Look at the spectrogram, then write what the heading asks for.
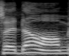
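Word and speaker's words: סדום: cities Sodom and Gomorrah Sodom 5467 pronounced sedam is the root of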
